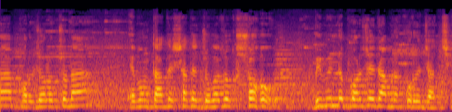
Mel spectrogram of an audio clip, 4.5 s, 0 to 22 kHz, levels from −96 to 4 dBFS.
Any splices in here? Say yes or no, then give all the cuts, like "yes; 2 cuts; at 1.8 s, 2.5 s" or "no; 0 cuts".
no; 0 cuts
